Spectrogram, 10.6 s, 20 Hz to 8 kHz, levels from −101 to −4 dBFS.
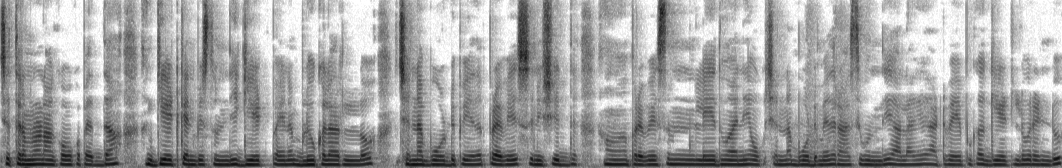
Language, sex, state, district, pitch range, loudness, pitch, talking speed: Telugu, female, Andhra Pradesh, Srikakulam, 205-215 Hz, -17 LUFS, 210 Hz, 175 wpm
